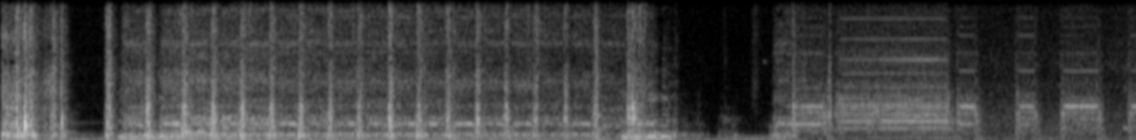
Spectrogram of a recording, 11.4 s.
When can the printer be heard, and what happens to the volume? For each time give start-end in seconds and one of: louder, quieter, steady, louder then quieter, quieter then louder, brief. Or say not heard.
0.0-11.3 quieter.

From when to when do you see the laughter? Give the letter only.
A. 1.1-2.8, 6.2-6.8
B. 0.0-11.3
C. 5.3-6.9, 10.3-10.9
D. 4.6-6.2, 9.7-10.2
A.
